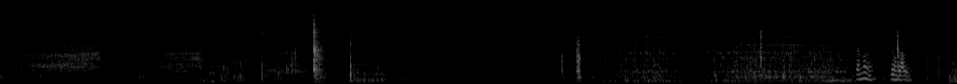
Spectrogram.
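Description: A sewing machine stitches a padded blouse diagonally along marked lines. Whirring runs come in several bursts, separated by brief pauses and sharp clacks, and the machine is fairly close.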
